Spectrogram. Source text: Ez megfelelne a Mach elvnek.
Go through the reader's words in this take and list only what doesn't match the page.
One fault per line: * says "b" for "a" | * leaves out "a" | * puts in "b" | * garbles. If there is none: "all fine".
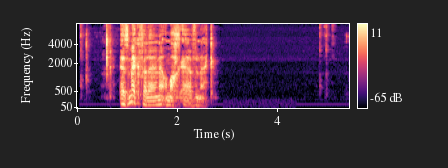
all fine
